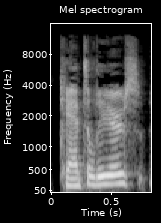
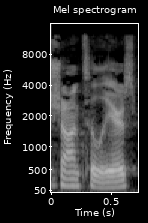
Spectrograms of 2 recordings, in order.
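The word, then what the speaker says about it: Chanticleers: Or perhaps it's pronounced Cantaliers. – I don't think so. I think it's Chanteliers, because I happen to have in my hot little hands here a YouTube video on how you pronounce it.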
